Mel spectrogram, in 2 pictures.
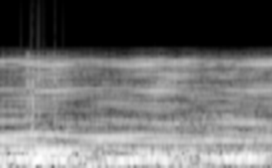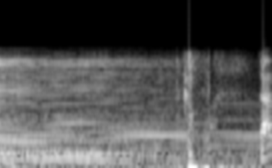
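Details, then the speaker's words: GE frost-free refrigerator freezer evaporator fan blades striking ice buildup, making a loud buzz-saw drone mostly when the fan runs on high; temporarily silenced by raising the temperature setting. "sound of ice buildup hitting the evaporator fan when that happens you get that buzzing sound now in this particular refrigerator it happens s mostly when the fan goes on high"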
